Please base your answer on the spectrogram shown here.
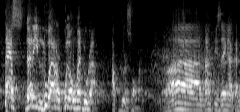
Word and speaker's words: Abdul Somad: Tulisannya Abdul Somad, tapi cara bacanya Abdus Somad. Jadi tulisan itu nggak mesti sama dengan bacaan.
